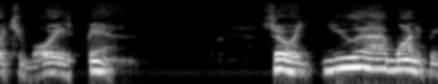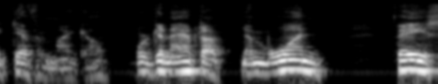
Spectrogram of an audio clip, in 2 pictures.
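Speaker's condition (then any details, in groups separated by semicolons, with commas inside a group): Brain injury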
